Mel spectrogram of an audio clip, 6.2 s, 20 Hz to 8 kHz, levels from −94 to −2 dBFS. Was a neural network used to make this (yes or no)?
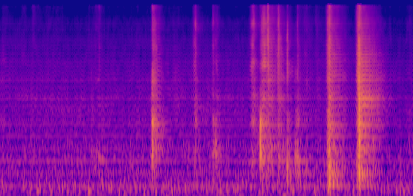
yes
